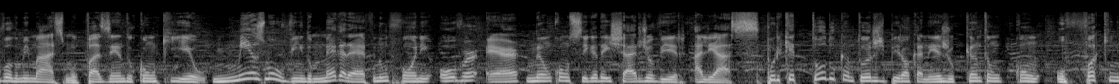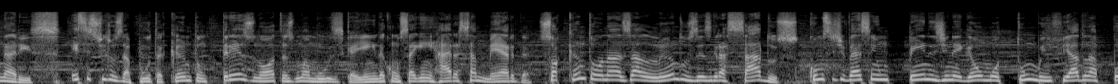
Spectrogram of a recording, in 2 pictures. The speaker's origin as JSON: {"language": "Portuguese", "region": "Rio Grande do Sul", "country": "Brazil", "said": "tenho 19 anos e sou de RS."}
